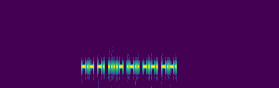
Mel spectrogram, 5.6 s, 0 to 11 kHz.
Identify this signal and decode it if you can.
Morse code, heard as a keyed tone, about 46 wpm, 700 Hz. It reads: KN4LCC
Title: USA Call Signs - 6 Characters - 45wpm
